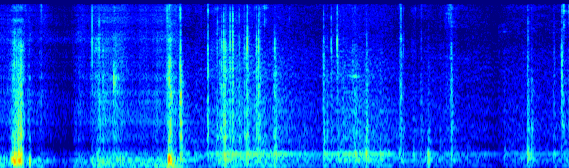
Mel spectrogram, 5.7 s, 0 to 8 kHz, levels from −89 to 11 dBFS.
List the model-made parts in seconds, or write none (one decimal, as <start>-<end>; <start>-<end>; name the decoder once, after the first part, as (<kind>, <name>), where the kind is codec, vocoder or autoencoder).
0.0-1.8 (codec, HILCodec)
